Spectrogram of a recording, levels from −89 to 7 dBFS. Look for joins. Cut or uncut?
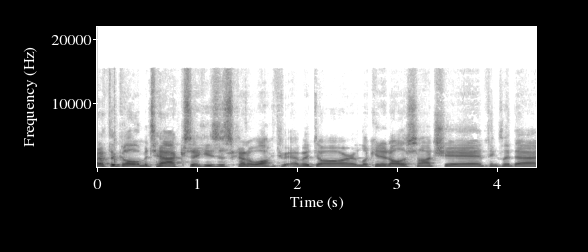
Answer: uncut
